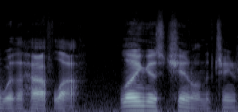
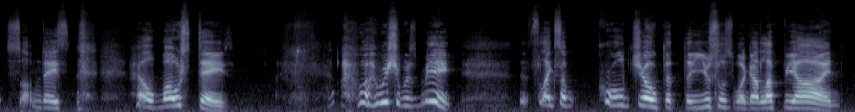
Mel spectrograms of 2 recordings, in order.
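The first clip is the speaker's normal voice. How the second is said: much higher and louder, bitter grief; anguished outburst; 12 semitones higher, 8 dB louder than usual. Acted. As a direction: cry out the unfairness. Warren bitter, sobbing outburst.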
